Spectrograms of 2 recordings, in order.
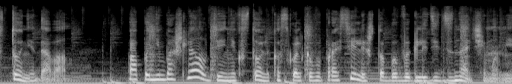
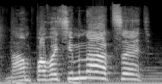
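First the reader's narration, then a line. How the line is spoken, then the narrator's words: Yell. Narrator (Russian): заорал Тупой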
